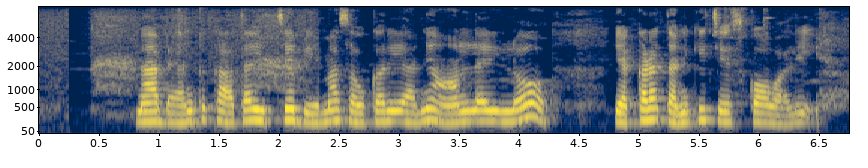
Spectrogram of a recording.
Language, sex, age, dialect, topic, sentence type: Telugu, female, 36-40, Utterandhra, banking, question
